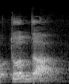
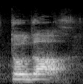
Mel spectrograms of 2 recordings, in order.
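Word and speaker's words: תודה: або зліва то да і якби би ми цього правила не знали ми би прочитали тодах але в кінці гей не читається Ми пам'ятаємо це тода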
